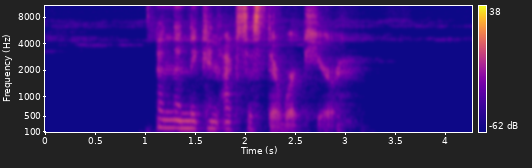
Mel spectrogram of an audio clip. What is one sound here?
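A young woman speaks briefly and calmly, close to a microphone.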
